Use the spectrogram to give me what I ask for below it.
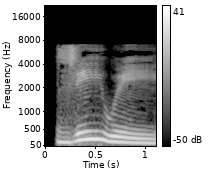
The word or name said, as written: ziwiye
